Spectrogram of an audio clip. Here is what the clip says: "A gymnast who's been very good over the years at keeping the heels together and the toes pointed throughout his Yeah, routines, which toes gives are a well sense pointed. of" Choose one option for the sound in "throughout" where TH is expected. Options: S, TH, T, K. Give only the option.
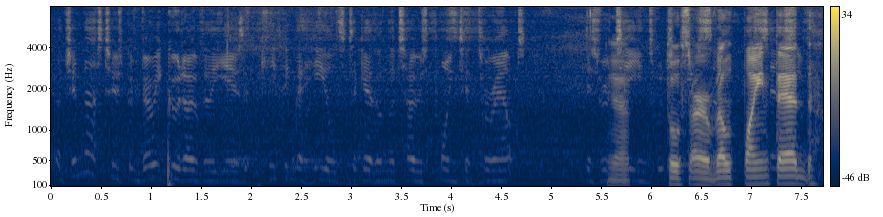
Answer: TH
